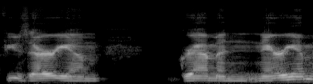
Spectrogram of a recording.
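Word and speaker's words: Fusarium graminearum: And um it's also there there is a a bacteria as well that is dangerous um by that uh fusarium gramminarium is how you say um it's in the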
